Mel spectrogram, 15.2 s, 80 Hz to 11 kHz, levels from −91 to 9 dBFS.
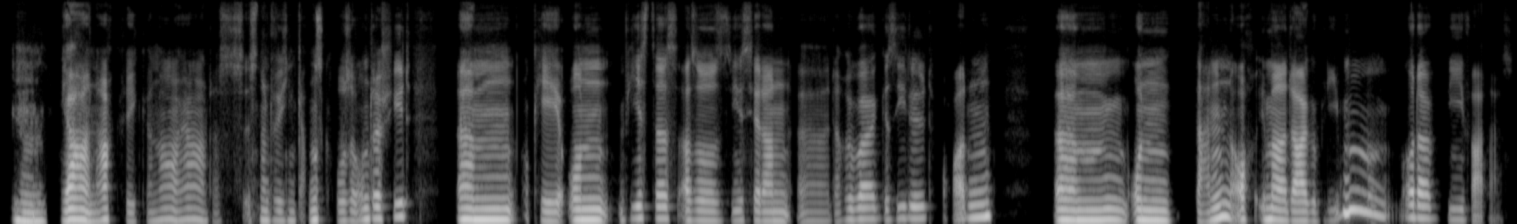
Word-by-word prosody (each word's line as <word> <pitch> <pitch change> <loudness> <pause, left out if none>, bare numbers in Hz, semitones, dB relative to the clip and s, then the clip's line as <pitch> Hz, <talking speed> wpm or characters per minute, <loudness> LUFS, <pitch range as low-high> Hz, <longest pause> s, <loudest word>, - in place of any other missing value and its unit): Mhm, 130 -2 +3
ja, 150 +1 +6
Nachkrieg, 135 -2 -5
genau, 145 +3 -7
ja. 155 -2 -6
Das 125 +2 -23
ist - - -17
natürlich 140 -1 -7
'n 135 - -10
ganz 150 +1 -4
großer 135 -1 -9
Unterschied. 170 +5 -3 0.4
Ähm, 155 -1 +7
okay 135 -2 -5
und 150 -2 +4
wie 160 +4 -12
ist 175 0 -7
das? 170 0 -2
Also, 140 -1 -4
sie 135 +1 -15
ist 140 -1 -13
ja 140 - -3
dann, 135 -2 -3
äh, 130 +3 -15
darüber 155 +5 -4
gesiedelt 170 +2 -7 0.2
worden, 185 +3 -1 0.6
ähm, 145 0 +4
und 145 -2 +4 0.2
dann 165 +9 +2
auch 160 -2 -2
immer 155 -2 +2
da 135 -1 +2
geblieben 215 - -1
oder 175 -2 -1
wie 150 -1 -13
war - - -7
das? - - -28
150 Hz, 150 wpm, -22 LUFS, 135-160 Hz, 0.6 s, Ähm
